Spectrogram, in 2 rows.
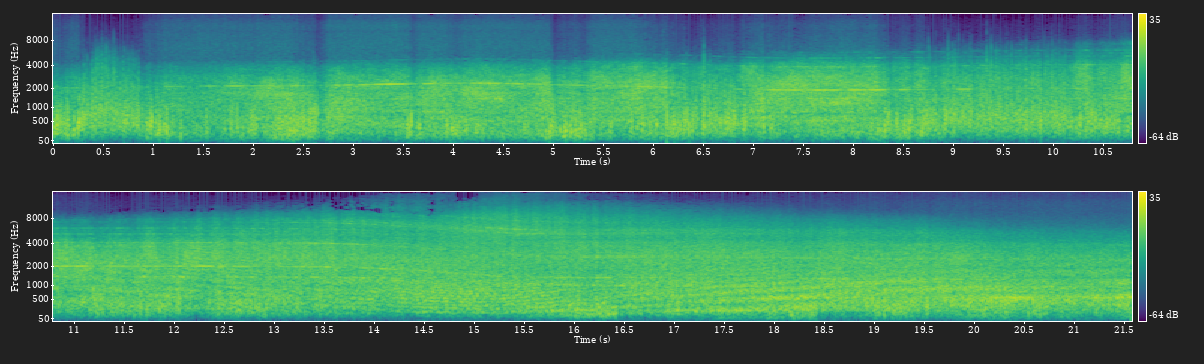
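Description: Airbus A320-200 airliner on final approach with gear down, its twin jet engines passing low overhead: a steady, loud jet noise with a high whine that drops in pitch about two-thirds of the way in as the plane goes by.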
